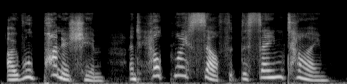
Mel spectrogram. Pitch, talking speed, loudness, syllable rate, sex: 270 Hz, 190 wpm, -18 LUFS, 4.4 syllables/s, female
